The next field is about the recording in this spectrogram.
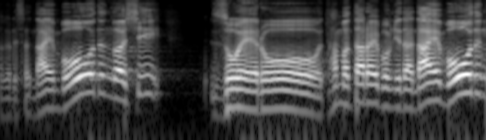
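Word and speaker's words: ζωή: 여기서 이 조에는 이 영어 Z 발음을 사용하셔야 됩니다. 그래서 나의 모든 것이 조에로 한번 따라해 봅니다.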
